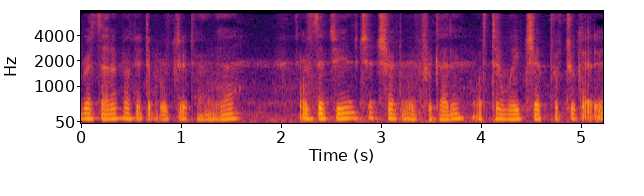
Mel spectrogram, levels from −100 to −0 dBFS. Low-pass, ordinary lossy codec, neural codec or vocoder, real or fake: none; none; codec, 16 kHz, 1.1 kbps, Voila-Tokenizer; fake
